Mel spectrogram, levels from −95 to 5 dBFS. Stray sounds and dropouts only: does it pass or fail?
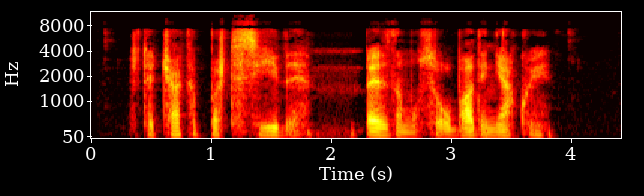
pass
